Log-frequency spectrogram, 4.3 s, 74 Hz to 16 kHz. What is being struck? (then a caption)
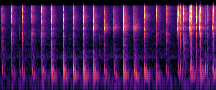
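Plastic deodorant stick. Long matte nails tap and scratch the side of a grey plastic Dove Men+Care deodorant stick lying on its side, a hollow plastic casing with product inside. About two dozen short, dry, bright clicks come at a steady pace with a tone near 2.9 kHz, then turn into a quicker, denser burst of taps at the end. Each hit dies away almost at once.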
